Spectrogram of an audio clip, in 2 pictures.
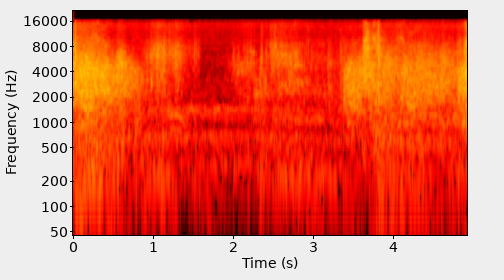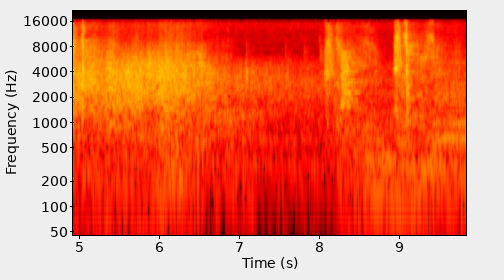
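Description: Blows land with heavy thuds in a fight.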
